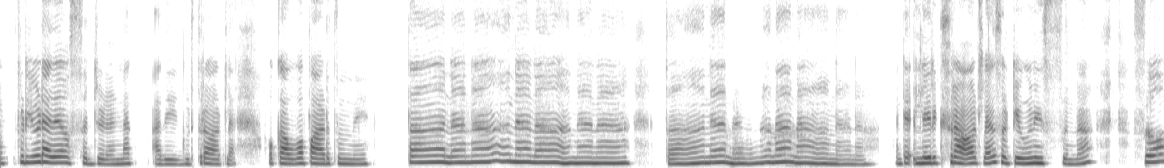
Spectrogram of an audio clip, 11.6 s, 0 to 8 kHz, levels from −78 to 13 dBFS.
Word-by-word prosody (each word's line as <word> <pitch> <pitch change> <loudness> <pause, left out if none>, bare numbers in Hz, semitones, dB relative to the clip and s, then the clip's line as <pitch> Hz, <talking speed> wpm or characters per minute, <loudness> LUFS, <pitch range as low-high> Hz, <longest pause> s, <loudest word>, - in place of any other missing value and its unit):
ఎప్పుడు 270 +5 -4
చూడు - - +1
కూడా 315 - +6
అదే 280 - +4
వస్తది 250 -3 -6
చూడండి. 220 0 -4
నాకు 240 +1 -7 0.2
అది 215 0 -5 0.2
గుర్తు 220 +6 -9
రావట్లే. 225 -2 -4 0.4
ఒక - - -16
అవ్వ 230 +2 0
పాడుతుంది. 230 -1 -2 0.5
తాననాన 305 +3 +1 0.2
నాననా 260 -3 +2 0.6
తాన 240 +4 0 0.2
నాన 255 +6 0 0.2
నాననా 225 -5 -2 0.3
అంటే 245 +3 -2
లిరిక్స్ 260 +2 +3
రావట్లే 250 0 +4
సో, 280 - +2
ట్యూన్ 250 +1 +4
ఇస్తున్నా 235 -2 -5 0.6
సో 305 - +1
255 Hz, 130 wpm, -26 LUFS, 230-285 Hz, 0.6 s, కూడా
